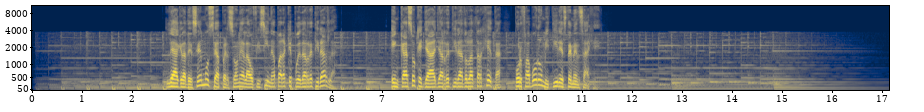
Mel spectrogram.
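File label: Costa Rican Spanish; generico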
